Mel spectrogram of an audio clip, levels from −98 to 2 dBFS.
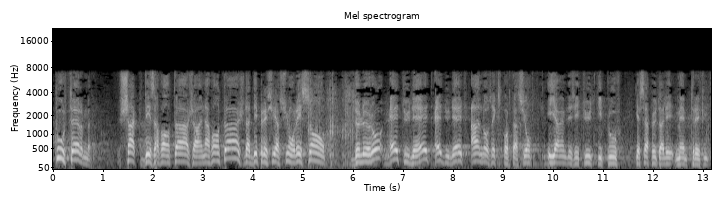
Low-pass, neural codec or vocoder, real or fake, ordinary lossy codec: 7.2 kHz; none; real; none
